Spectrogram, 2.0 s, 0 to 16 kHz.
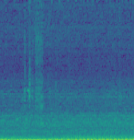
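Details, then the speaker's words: Rover 25 running badly since its engine bay was cleaned, engine management light flashing: low, lumpy idle that stumbles and shakes unevenly; misfiring, owner suspects coil packs. "hear that sounds a bit like a subaru or an old volkswagen beetle or just something that's completely shacked engine light engine management light was flashing at me a minute ago"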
